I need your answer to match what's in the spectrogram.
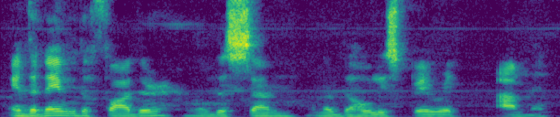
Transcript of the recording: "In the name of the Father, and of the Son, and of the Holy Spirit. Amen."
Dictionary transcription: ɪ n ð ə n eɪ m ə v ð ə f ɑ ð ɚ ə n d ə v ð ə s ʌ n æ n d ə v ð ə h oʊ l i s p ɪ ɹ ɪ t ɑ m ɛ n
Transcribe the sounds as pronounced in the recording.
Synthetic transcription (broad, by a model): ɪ n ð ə n eɪ m ə v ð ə f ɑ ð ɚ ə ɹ ə v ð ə s ʌ n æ n ə v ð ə h oʊ l i s p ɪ ɹ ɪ t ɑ m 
